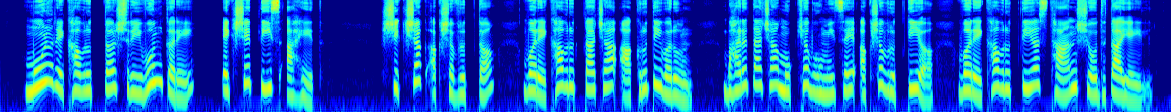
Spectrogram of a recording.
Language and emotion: Marathi, neutral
